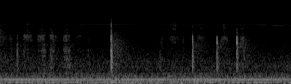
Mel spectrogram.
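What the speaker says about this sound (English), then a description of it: "I would also like to write the element numbers." Marker or chalk writing on a lecture board, a few short scratchy strokes over steady room hum and a constant electrical whine, with no talking.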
